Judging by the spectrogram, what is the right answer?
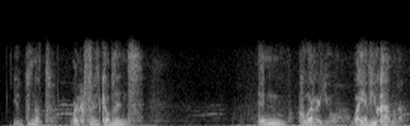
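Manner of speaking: clumsy, halting, pidgin-style broken speech. Narrator voicing a caged figure holding a stick, questioning the group, speaking broken Common. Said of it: "He's like speaking like a broken common".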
